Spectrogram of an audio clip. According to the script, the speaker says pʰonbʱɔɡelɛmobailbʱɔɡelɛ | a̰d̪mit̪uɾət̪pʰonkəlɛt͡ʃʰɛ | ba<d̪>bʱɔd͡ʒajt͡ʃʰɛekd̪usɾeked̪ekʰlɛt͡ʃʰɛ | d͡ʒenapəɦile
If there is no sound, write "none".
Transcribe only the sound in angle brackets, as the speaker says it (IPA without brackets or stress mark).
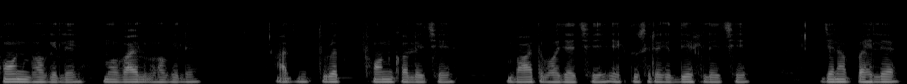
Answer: t̪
